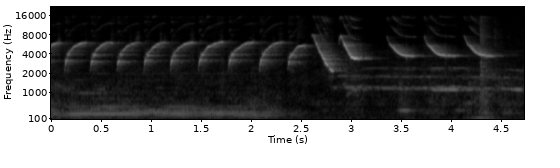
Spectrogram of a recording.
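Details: Canary tutor song for canaries that have stopped singing: a series of about eight arched whistled notes repeated rapidly, then a run of quick descending sweeps, with a faint low hum underneath.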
